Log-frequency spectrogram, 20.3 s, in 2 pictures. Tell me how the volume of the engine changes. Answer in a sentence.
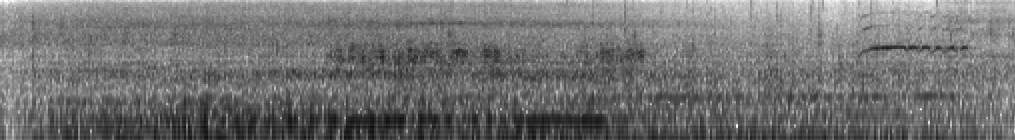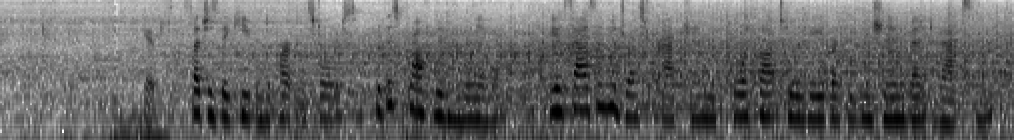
The loudness of the engine goes down, then up.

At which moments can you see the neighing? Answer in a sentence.
You can hear the neighing from 8.6 to 9.8 s.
